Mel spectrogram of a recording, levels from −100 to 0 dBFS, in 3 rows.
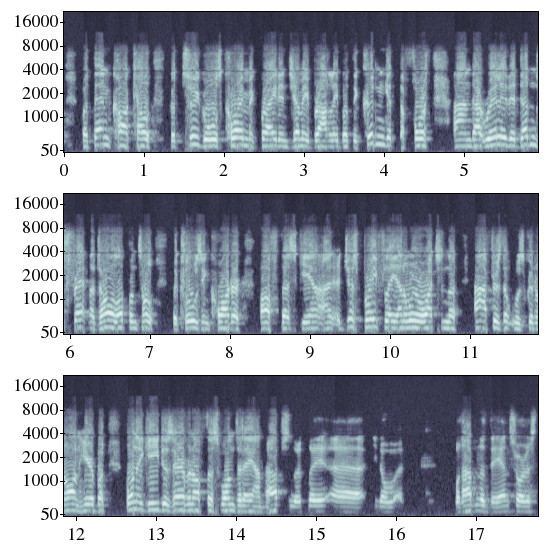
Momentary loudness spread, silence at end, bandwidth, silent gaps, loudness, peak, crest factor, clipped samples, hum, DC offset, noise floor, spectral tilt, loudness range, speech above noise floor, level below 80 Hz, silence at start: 6 LU; 0 s; over 20 kHz; none; -12 LUFS; -2 dBFS; 12 dB; under 0.1%; none; under 0.1%; -41 dBFS; -2.5 dB/octave; 2 LU; 28 dB; -52 dBFS; 0 s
